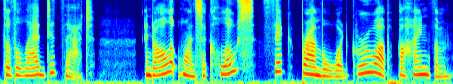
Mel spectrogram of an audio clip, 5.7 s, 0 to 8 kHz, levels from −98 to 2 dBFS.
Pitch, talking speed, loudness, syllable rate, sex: 230 Hz, 180 wpm, -20 LUFS, 4.5 syllables/s, female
